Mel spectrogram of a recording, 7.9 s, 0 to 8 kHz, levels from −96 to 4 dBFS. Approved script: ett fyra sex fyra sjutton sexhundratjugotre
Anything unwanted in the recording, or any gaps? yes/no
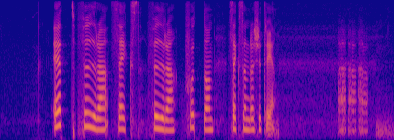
yes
